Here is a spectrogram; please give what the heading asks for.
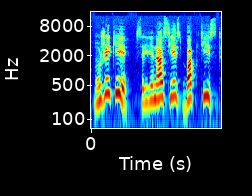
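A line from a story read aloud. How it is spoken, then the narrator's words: Elderly man's loud announcement. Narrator (Russian): один пожилой мужчина громко объявил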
